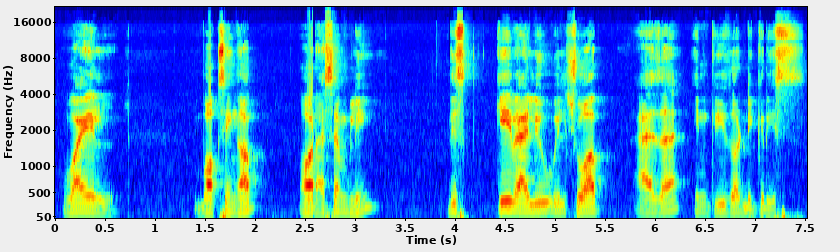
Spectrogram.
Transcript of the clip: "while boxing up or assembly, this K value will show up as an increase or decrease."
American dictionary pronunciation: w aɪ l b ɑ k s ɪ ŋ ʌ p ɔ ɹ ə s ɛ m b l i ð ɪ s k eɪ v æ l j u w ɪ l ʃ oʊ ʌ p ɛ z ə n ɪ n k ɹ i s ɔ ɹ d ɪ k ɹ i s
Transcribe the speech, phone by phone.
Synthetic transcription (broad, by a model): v aɪ l b ɑ k s ɪ ŋ ʌ p ɔ ɹ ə s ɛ m b l i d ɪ s k eɪ v æ l j u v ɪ l ʃ oʊ ʌ p ɛ z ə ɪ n k ɹ i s ɔ ɹ d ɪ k ɹ i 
